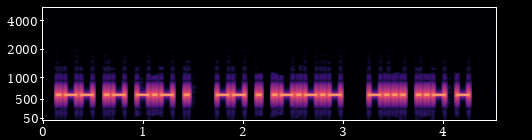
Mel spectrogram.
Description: Morse code, heard as a keyed tone, about 30 wpm, 600 Hz. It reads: WAKE ME. BUT
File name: the old man and the sea / the old man and the sea 1 30wpm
